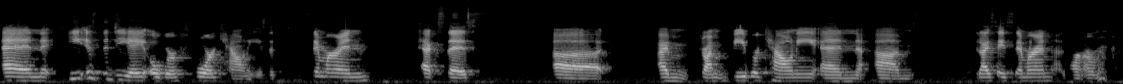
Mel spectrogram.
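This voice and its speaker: A woman's voice: fairly low pitch, a little slow, pushed and bright, poor audio. A woman from the Northeastern United States with an American accent, co-hosting a casual true crime discussion in a chatty, informal way. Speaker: co-host.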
